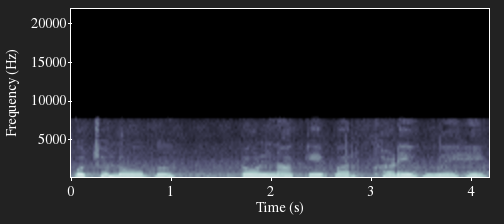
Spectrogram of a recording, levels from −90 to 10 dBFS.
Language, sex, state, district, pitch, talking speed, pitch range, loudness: Hindi, female, Madhya Pradesh, Dhar, 245 Hz, 115 wpm, 230-260 Hz, -15 LUFS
